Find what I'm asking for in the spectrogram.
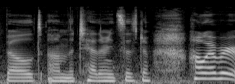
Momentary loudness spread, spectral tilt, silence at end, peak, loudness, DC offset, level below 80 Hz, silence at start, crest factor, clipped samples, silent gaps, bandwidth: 5 LU; -4 dB/octave; 0 s; -4 dBFS; -19 LUFS; under 0.1%; -42 dBFS; 0 s; 16 dB; under 0.1%; none; 15.5 kHz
